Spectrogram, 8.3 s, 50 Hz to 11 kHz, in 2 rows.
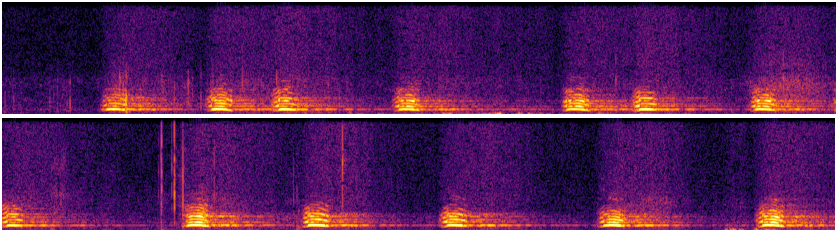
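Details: Schampoo, the dog Ackers Åndorra, at play at midday, 15 November 2014, gives a steady run of about fourteen short, ringing barks, roughly two every second, with faint rustling underneath.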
